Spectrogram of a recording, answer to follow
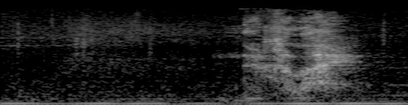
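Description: A man's short, breathy whisper about halfway through, over a steady low rumble.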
